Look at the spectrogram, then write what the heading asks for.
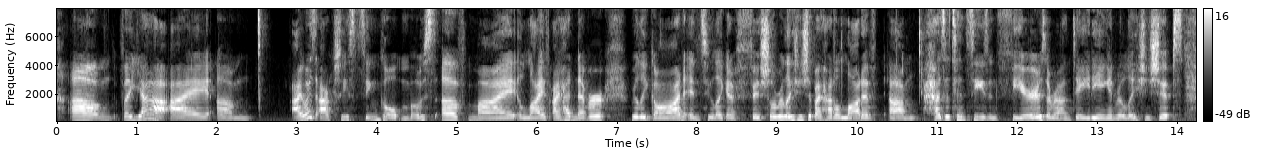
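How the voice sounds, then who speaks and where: A woman with a Californian accent talks at a moderate pace in a medium pitch, her intonation fairly even. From California, San Francisco Bay Area. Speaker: podcaster and content creator. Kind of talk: podcast interview.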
